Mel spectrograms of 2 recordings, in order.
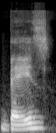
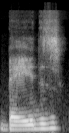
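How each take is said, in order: First: The th sound is dropped before the z. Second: The th sound is kept before the z. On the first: The speaker calls it wrong. "kind of take out the T H sound, so it's just bathes" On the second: The speaker calls it right. "If you're speaking clearly, the S in bathes is going to sound more like a Z"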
